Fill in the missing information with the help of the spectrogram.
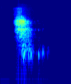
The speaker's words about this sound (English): So we're going to take a deep sniff and then another double sniff.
